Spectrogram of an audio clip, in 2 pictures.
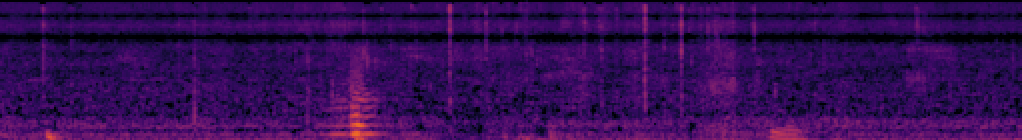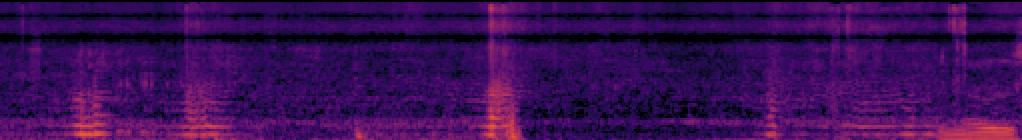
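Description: Honey bees buzz steadily around an open beehive during an inspection, a soft continuous drone with a few louder close passes, while people talk quietly.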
